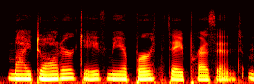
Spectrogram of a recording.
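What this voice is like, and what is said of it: Whispering. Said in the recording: “I'm sorry to whisper”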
